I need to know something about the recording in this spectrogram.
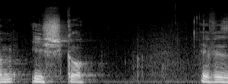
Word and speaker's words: Isco: Cuz it's a Spanish nickname and as such I think there should be you pronounce it as a Spanish as a Spaniard. Isco.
